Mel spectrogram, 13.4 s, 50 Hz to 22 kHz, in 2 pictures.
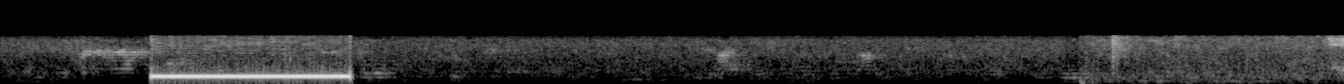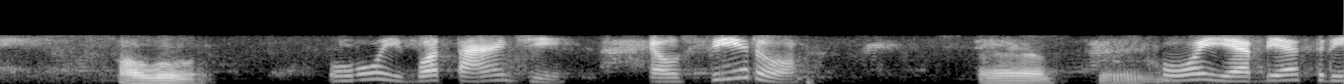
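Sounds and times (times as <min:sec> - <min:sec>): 
ringback tone on an outgoing telephone call: 0:00.8 - 0:01.8
speech: 0:07.3 - 0:07.8, 0:08.6 - 0:10.9, 0:11.6 - 0:13.4.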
